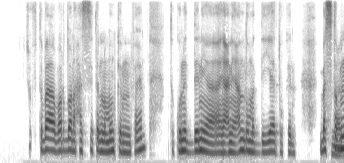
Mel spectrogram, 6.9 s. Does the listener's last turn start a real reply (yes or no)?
no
